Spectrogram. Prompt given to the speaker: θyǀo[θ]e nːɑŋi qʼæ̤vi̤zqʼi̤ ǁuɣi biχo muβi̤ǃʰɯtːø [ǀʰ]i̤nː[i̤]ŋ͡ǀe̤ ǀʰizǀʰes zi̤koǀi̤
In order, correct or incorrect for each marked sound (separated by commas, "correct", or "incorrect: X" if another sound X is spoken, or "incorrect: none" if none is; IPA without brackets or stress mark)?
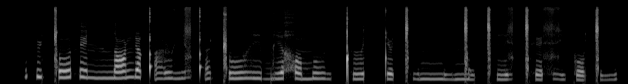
correct, correct, correct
